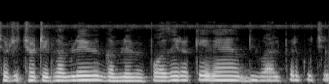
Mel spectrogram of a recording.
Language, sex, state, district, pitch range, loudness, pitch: Hindi, female, Punjab, Pathankot, 180-195 Hz, -14 LUFS, 190 Hz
